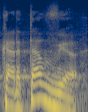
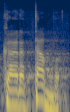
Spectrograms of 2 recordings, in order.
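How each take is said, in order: First: The word ends with a 'vya' sound. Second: The word ends with a short 'b' sound. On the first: The speaker calls it right. "ऐसा ही शुद्ध उच्चारण करना है" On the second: The speaker calls it wrong. "ऐसा प्रयोग हम हिंदी या अन्य प्रादेशिक भाषाओं में कर दिया करते"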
